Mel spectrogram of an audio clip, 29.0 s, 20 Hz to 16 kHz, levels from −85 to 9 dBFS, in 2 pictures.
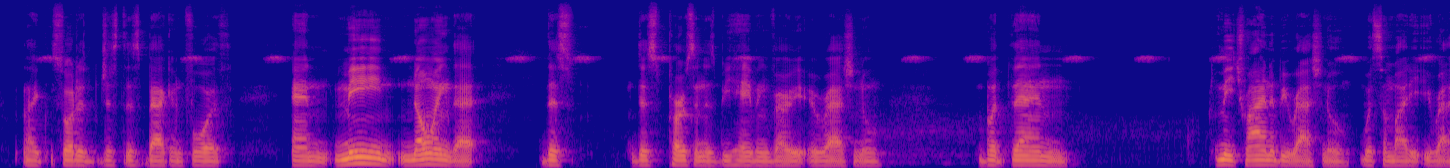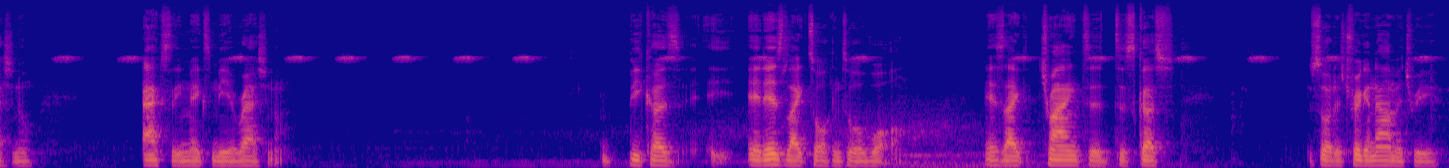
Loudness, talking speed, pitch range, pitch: -30 LUFS, 100 wpm, 90-100 Hz, 95 Hz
